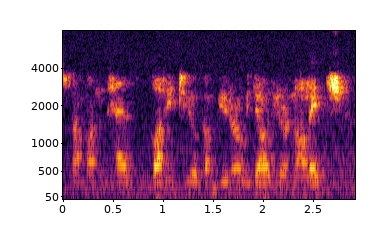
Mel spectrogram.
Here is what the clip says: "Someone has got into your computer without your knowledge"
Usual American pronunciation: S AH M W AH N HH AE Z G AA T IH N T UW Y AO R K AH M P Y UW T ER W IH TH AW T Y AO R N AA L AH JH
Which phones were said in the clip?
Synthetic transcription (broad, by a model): S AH M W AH N HH AE Z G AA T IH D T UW Y AO R K AH M P Y UW T ER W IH T AW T Y AO R N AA L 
